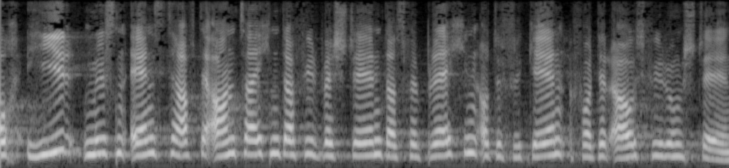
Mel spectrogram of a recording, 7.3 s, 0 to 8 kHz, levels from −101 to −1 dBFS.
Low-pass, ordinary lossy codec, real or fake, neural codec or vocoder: none; none; real; none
